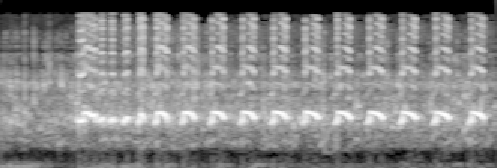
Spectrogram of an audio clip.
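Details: Zebra dove of a local strain calling as a lure for other doves: after a quiet start, a steady, even series of hooked cooing notes, about two to three each second.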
